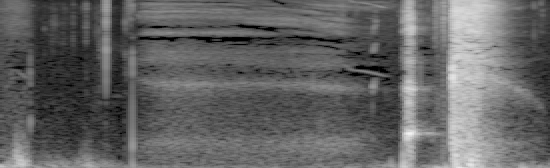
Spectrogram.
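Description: A single loud sneeze bursts out near the end, preceded by a quick sharp inhale and a stretch of faint breathy build-up, with no talking. The sneezer is allergic to the heavy dust and a cat where they are.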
